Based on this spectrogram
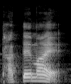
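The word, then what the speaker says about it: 建前: 그런 것들을 말할 때 쓰는 단어인데 발음은 혼내, 혼내. 반대말도 많이 씁니다. 반대말은 다떼마에, 다떼마에라고 해서 건물의 건자죠?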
